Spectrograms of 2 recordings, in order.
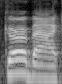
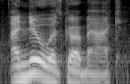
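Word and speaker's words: Grbac: Elvis Gerback is the guy I'm missing.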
